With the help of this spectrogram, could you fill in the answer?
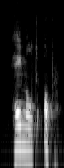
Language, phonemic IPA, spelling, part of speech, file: Dutch, /ˈheməlt ˈɔp/, hemelt op, verb, Nl-hemelt op.ogg
- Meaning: inflection of ophemelen: 1. second/third-person singular present indicative 2. plural imperative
